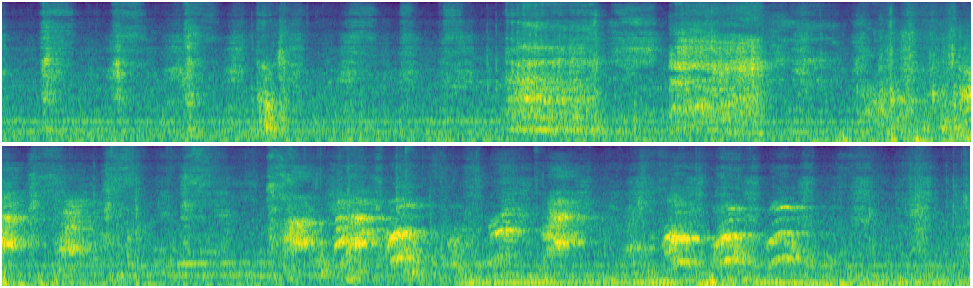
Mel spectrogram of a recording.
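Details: Poodle in Tan Binh District, Ho Chi Minh City, Vietnam, at a dog breeding place, giving short irregular high yips and whimpering bursts in two clusters, with a low steady hum and background clatter.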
